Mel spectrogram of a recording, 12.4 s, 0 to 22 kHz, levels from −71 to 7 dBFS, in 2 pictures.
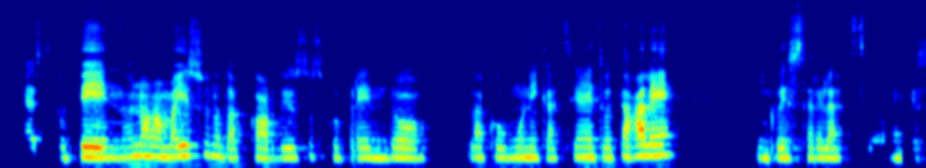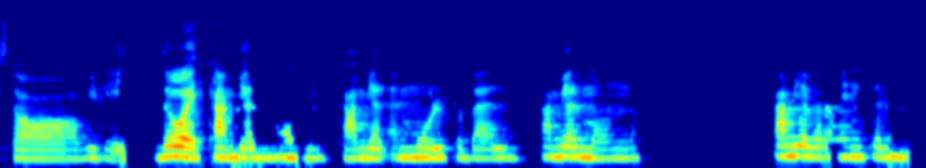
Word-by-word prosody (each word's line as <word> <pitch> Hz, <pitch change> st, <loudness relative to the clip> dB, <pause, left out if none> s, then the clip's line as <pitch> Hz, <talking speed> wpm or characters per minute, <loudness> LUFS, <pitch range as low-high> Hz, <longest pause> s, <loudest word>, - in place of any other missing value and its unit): È 200 Hz, -, -9 dB
stupendo. 195 Hz, 0 st, +4 dB
No, 220 Hz, 0 st, +2 dB
no, 210 Hz, -1 st, +3 dB
ma 200 Hz, -, +1 dB
io 215 Hz, -, +6 dB
sono 220 Hz, 0 st, -7 dB
d'accordo, 185 Hz, 0 st, -5 dB
io 190 Hz, -, -3 dB
sto 190 Hz, +2 st, -18 dB
scoprendo 185 Hz, -1 st, -6 dB, 0.2 s
la 195 Hz, 0 st, -8 dB
comunicazione 190 Hz, 0 st, -5 dB
totale 220 Hz, +4 st, +4 dB, 0.5 s
in 185 Hz, -, -8 dB
questa 185 Hz, 0 st, -5 dB
relazione 185 Hz, 0 st, -8 dB
che 180 Hz, -, -24 dB
sto 170 Hz, -2 st, -5 dB
vivendo 185 Hz, +4 st, +3 dB
e 185 Hz, -1 st, +6 dB
cambia 190 Hz, -2 st, +3 dB
il 180 Hz, -, -3 dB
mondo, 185 Hz, -1 st, -4 dB
cambia 180 Hz, +1 st, -3 dB
è 195 Hz, -, -13 dB
molto 190 Hz, 0 st, -1 dB
bello, 180 Hz, 0 st, -8 dB
cambia 205 Hz, 0 st, -1 dB
il 200 Hz, -, 0 dB
mondo. 180 Hz, 0 st, -5 dB, 0.9 s
Cambia 215 Hz, 0 st, +3 dB
veramente 200 Hz, 0 st, -4 dB
il 195 Hz, -, -4 dB
m 195 Hz, -, -1 dB
190 Hz, 170 wpm, -24 LUFS, 180-200 Hz, 0.9 s, io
